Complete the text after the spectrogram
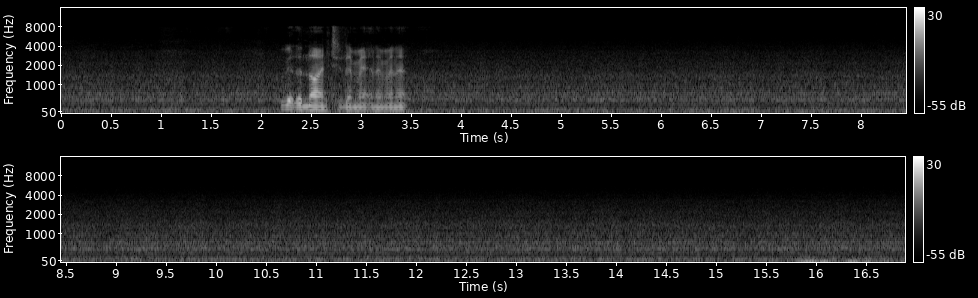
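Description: A train's electric motors hum steadily as it runs along the track.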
